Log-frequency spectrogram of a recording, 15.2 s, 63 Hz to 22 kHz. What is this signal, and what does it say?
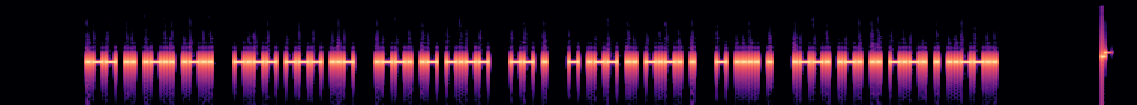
Morse code, heard as a keyed tone, about 28 wpm, 700 Hz. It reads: WILL YOU PAY ME TWICE THE PRICE?
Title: Sentences from Top 1600 Words 28wpm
